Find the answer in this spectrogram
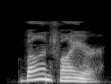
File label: "Bonfire", English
